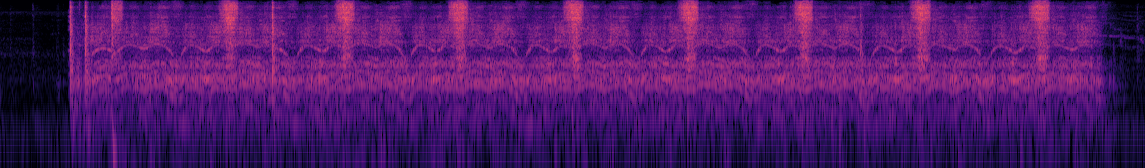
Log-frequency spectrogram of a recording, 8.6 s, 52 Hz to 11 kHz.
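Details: 1966 Volvo Amazon 122 estate, abandoned and being revived: starter spins the engine at an even, steady rhythm for several seconds but it never fires; crank no-start, with the distributor suspected to be 180 degrees out.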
